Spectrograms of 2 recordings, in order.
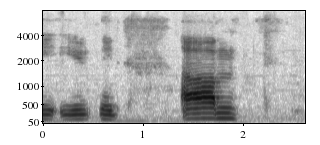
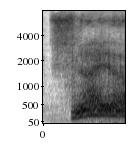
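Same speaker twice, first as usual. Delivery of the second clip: loud, raised, drawn-out concert yell; imitated metal-fan yell; 7 semitones higher, 5 dB louder than usual. Quoting a comedian's punchline to friends, metal-fan yell. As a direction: bellow it like a fan in the pit.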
